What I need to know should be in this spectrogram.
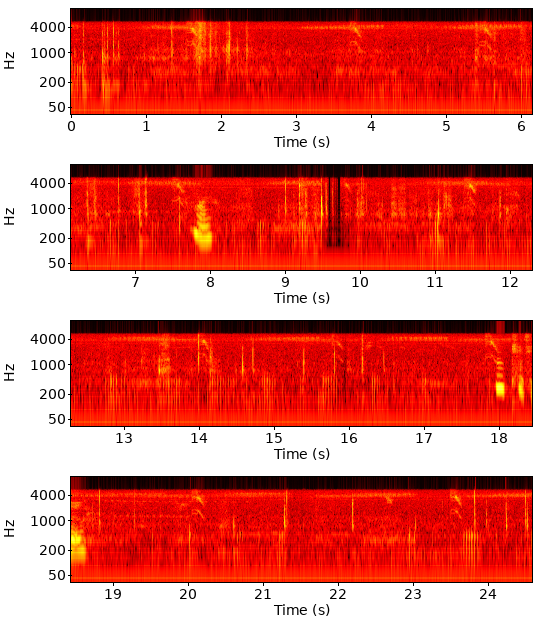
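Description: A cat's fur rubs and brushes close against the microphone.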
